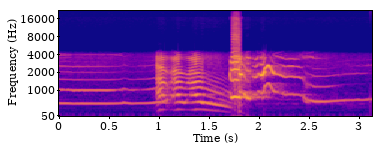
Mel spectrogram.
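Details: A Bedlington Terrier singing with a sustained steady howl that swells into a wavering, tremulous wail. A brief rough yelp follows, then the howl settles on a long, level note.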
